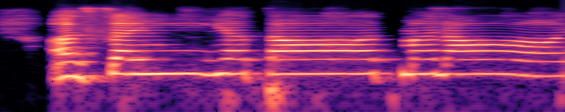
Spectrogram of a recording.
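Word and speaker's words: असंयतात्मना: Asanyatatmana yogo. Asanyatat. That anuswar should be pronounced like a nasal ya. Then ta has to be a long sound, followed by a subtle aghat of ta.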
